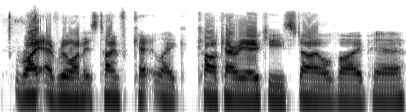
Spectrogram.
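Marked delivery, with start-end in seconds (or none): none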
